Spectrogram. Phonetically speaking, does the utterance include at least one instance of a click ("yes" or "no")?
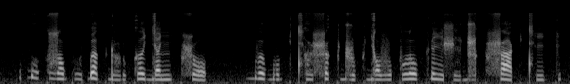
no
